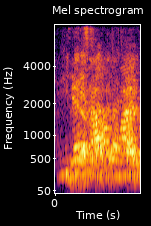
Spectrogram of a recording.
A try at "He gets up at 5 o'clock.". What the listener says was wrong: Gets. You're saying gates. Listen. Gets up. Gets up. He gets up.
